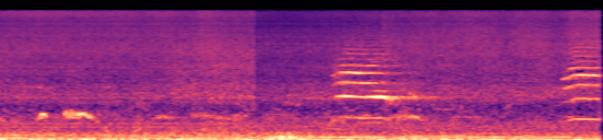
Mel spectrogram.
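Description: A bird calling: one pitched call with rich overtones about halfway through, and a second call beginning right at the end, over a steady low background hum.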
